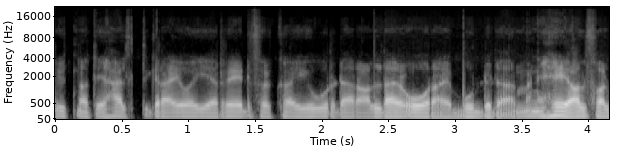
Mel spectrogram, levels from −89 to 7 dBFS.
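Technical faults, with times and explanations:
2.39 s to the end: sudden gain jump. The likely cause is a digital gain setting applied in one step with no ramp, so the signal level rises by about 6 dB from one sample to the next and stays there. The speech and the background noise jump together, which marks it as a change in the signal chain rather than the talker getting louder. The light Opus coding stays the same across the jump.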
